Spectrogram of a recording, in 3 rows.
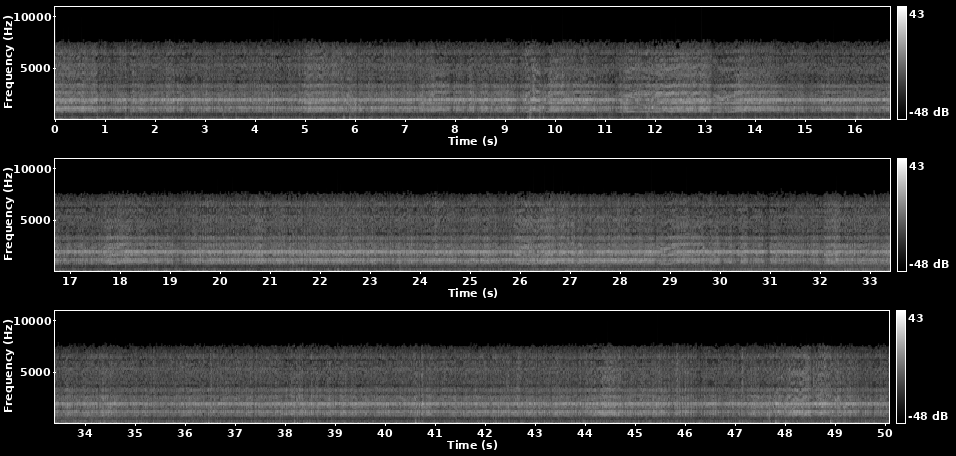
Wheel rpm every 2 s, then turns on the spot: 230, 230, 230, 230, 230, 220, 220, 230, 230, 230, 230, 230, 230, 230, 230, 230, 230, 240, 230, 230, 230, 230, 230, 230, 230.
none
